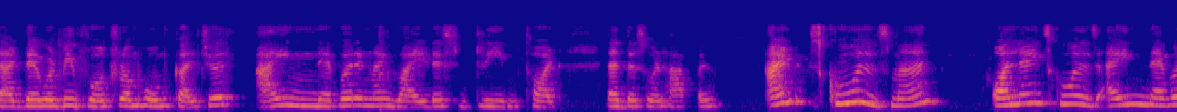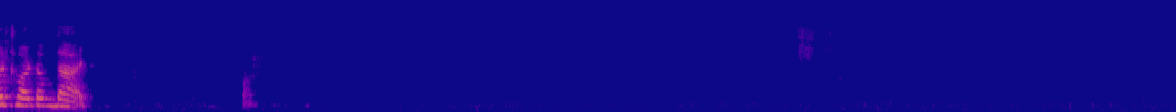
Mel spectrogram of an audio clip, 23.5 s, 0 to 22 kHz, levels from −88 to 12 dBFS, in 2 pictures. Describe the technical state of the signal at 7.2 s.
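Around 7.2 s the speech turns briefly rough and grainy, then smears for a moment. From 7.09 to 7.15 s there is a lost packet rebuilt from error correction. About 40 ms of audio, which points to two separate packets, never arrived. The decoder instead played the low-bitrate backup copies carried inside the following packets. So nothing drops out, but those frames sound coarser and noisier than the surrounding 24 kbps Opus audio.

Just after that, from 7.17 to 7.21 s, a short concealed packet loss sounds like a quick wobble or blur. About 20 ms was missing with no backup copy. The receiver covered roughly 15 ms of it by extending the preceding sound, following its pitch if voiced or as shaped noise if not, and then faded back into the real signal. Through both events the audio stays limited to an 8 kHz bandwidth, as on the rest of the call path.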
